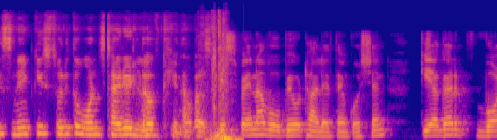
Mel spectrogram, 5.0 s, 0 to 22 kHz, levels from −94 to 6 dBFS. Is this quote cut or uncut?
cut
